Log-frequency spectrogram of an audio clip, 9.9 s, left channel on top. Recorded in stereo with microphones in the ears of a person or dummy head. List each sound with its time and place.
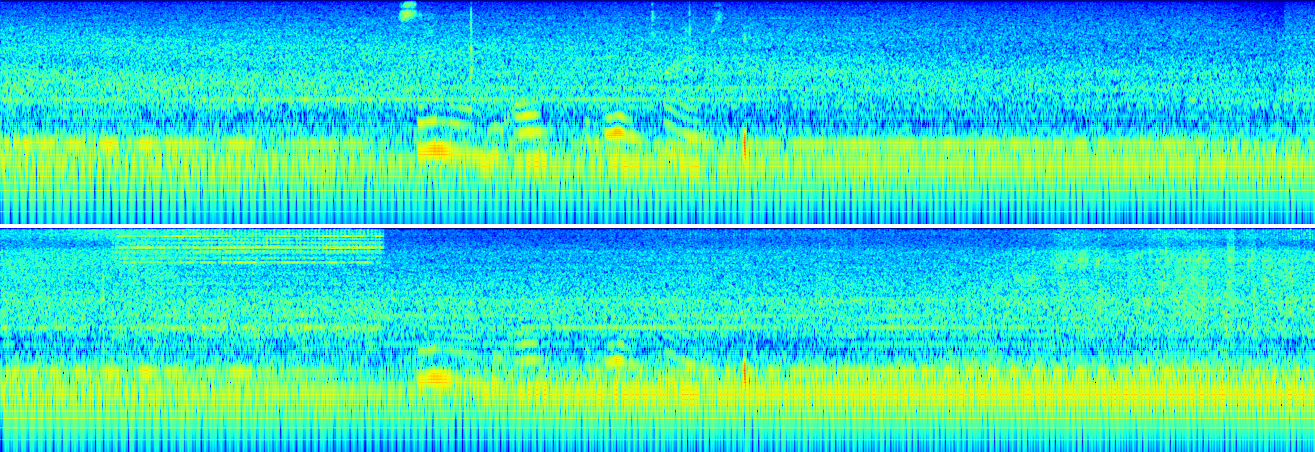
0.8 s an alarm clock: 80° right
3.0 s a man speaking: 90° left
5.5 s a whoosh: 10° left (ahead or behind)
